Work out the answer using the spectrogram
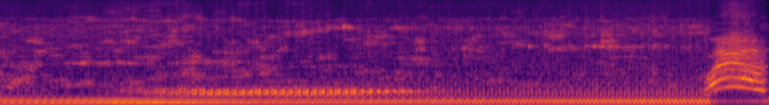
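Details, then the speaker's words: Plymouth Sundance after timing belt, water pump and fresh tune-up, previously cutting out when revved, some vacuum leaks remaining: engine catches and settles into loud but steady even throaty idle, no misses; normal running. "Loud but smooth. I don't know how obnoxious it is to you guys, but sounds good. Yeah, she's obnoxiously loud. However, runs fine."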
